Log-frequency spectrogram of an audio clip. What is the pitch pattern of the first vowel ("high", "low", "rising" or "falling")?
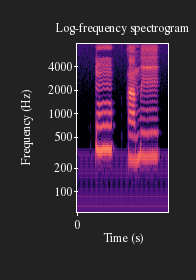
high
